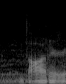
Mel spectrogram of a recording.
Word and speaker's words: daughter: and that reminded me lots of words where the gh is silent which is uh daughter and wow apparently used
